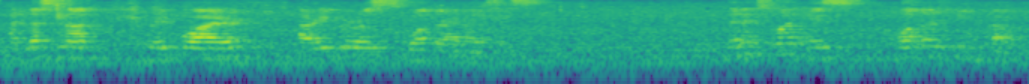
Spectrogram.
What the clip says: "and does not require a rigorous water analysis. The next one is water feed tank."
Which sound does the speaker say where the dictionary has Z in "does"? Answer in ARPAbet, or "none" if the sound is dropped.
S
